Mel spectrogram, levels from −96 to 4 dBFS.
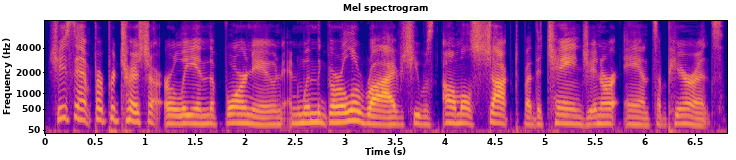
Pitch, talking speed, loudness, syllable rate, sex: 175 Hz, 210 wpm, -18 LUFS, 5.7 syllables/s, female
